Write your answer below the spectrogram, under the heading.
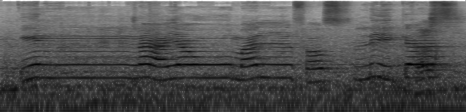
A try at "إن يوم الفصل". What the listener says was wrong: ফাস এই খেয়াল করেন ফাস সিনের মাখরাজ সিন যে জায়গা থেকে ওই জায়গাতে হয়েছে ফাস সিন হয়ে যাচ্ছে সিনের মিশ্র চলে আর ফাস ফাস ফাস إن يوم الفصل كان ميقاتا إن يوم الفصل সিন যে জায়গা লাগবে সব সেই জায়গা লাগবে না জিহ্বাটা অনেকটা পিছাবে কেন ইস্তিআলা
